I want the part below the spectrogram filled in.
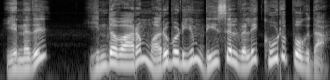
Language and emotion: Tamil, surprised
